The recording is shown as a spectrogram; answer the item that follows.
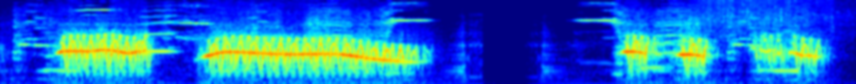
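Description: A cartoon robot's electronic voice: a short warble, then a long held electronic tone that dips in pitch at its end, and a run of quick chirps near the end.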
